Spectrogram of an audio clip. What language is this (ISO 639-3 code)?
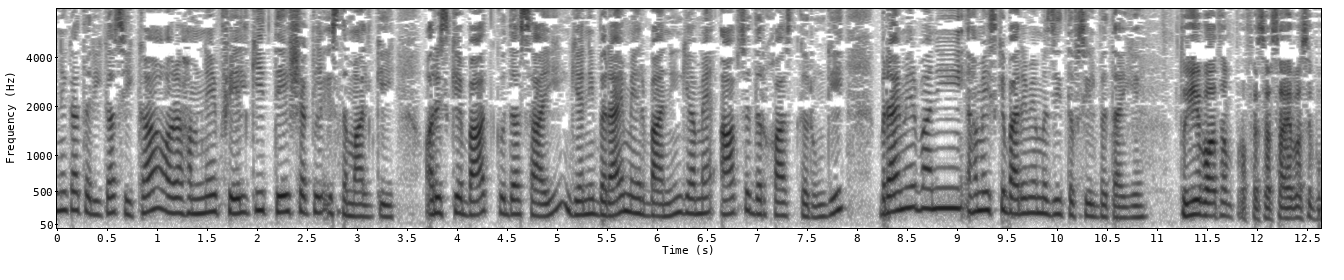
urd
